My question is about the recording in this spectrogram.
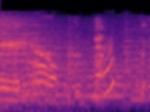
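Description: Cartoon soundtrack: music with held notes under squeaky, gliding character vocalizations, with a couple of quick rising squeals about one and a half seconds in.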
